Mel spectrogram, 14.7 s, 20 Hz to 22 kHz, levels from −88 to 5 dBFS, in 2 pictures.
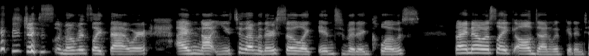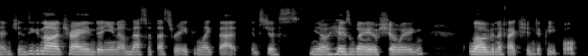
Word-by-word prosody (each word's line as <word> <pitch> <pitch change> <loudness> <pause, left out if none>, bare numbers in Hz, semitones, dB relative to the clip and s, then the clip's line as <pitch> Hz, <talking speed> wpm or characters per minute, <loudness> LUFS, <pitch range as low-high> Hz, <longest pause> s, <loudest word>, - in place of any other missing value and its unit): it's 400 +1 -5 0.2
just 335 0 -11
moments 230 +2 -1
like 210 -2 0
that 190 -1 +3
where 200 +1 0 0.4
I'm 210 +3 +5
not 200 -3 +4
used 205 +3 -10
to 285 - -4
them, 235 -3 +6
and 205 - -3
they're 210 +2 +2
so, 210 -3 +1
like, 185 -2 +2
intimate 195 -2 -3
and 175 +2 -2
close, 190 +5 -3 0.4
but 250 - +7
I - - +8
know 265 0 +6
it's, 255 +1 +3
like, 240 -3 +2
all 205 +1 +3
done 175 -4 -1
with 180 +1 -6
good - - -7
intentions. 175 +1 -11
He's 205 +1 -7
not 190 -3 +4
trying 175 -3 +1
to, 165 - -1
you 160 +1 -6
know, 155 -1 -6
mess 170 0 -6
with 165 0 -17
us - - -8
or - - -9
anything 165 - -11
like 160 0 -8
that. - - -3 0.2
It's - - -18
just, 165 -8 -10
you 180 - -6
know, 170 0 -2
his 180 0 -1
way 175 -1 +1
of 170 0 -3
showing 165 +3 -5 0.6
love 170 -3 +4
and 165 - -3
affection 160 -2 -5
to - - -11
people. - - -10
190 Hz, 220 wpm, -26 LUFS, 170-215 Hz, 0.6 s, I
